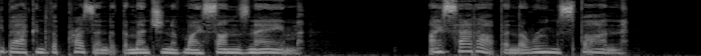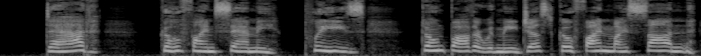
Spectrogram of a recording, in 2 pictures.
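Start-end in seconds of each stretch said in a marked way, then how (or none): 5.6-10.5 pleading. Acted. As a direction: beg him to go find the boy. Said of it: "I pleaded".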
